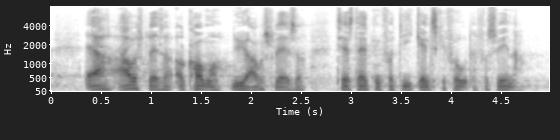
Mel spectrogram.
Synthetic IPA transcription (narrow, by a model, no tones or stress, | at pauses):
ʔæɐɑ̈ːb̥ɑ̈ɪspʰlæs̬ɐʔɒ̽kʰɒ̽m̰ɐnyːɑ̈ːb̥ɑ̈ɪspʰlæs̬ɐt͡sʰe̝æɐsd̥æd̥ne̝ŋfɒ̽d̥iːɡ̥ænsɡ̥əfɔ̰̽ːd̥ɑ̈fɒ̽sʋe̝n̰ɐ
